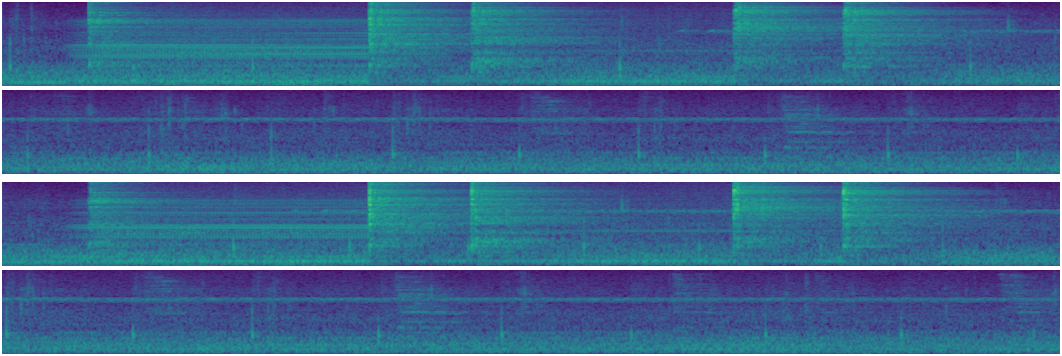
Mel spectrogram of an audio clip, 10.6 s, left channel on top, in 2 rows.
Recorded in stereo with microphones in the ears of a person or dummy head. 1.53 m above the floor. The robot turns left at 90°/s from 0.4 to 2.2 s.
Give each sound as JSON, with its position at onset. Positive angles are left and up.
{"t": 0.4, "sound": "typing on a keyboard", "side_deg": 70, "distance_m": 2.5}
